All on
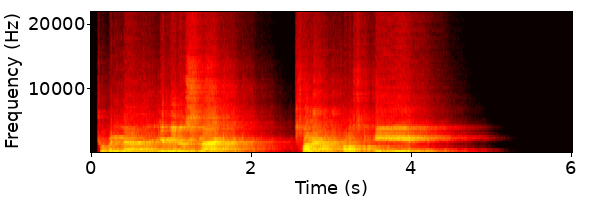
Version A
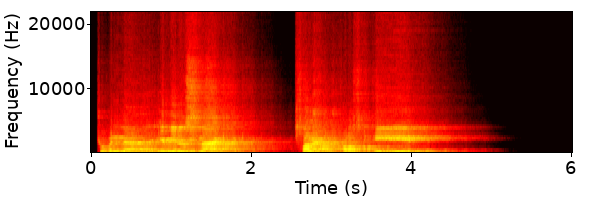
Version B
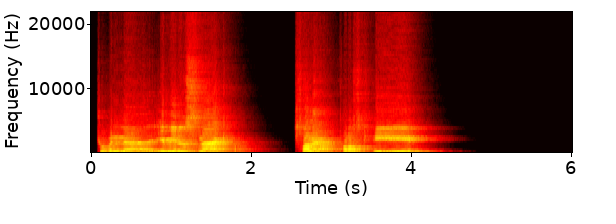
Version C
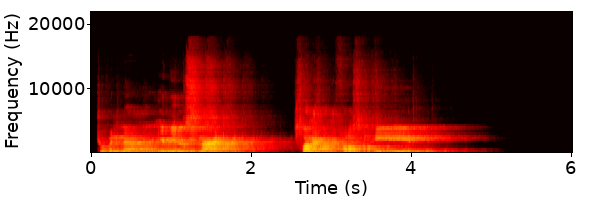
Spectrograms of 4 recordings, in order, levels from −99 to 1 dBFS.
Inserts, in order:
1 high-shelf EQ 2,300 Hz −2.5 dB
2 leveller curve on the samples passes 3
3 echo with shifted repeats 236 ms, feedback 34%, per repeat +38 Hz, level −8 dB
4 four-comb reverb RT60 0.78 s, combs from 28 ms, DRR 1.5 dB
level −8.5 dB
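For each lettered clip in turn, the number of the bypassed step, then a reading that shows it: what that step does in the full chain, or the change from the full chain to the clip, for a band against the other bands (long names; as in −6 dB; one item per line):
1, 8 kHz band +1.5 dB
3, echo-to-direct ratio 0.0 dB to −1.5 dB
2, change in crest factor +5.0 dB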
